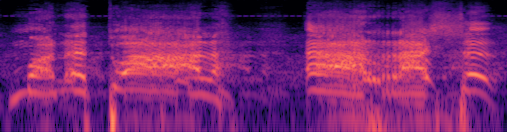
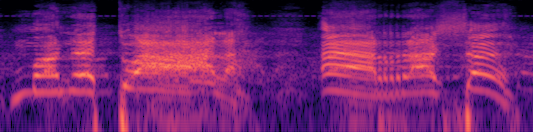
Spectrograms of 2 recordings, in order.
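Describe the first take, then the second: No difference in how they are said.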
